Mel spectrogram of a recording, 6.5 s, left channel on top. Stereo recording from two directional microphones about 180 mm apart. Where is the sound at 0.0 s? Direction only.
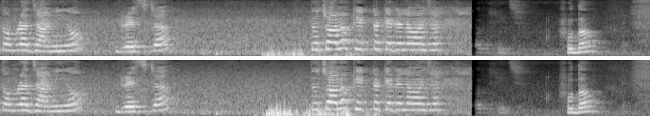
30° right (ahead or behind).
